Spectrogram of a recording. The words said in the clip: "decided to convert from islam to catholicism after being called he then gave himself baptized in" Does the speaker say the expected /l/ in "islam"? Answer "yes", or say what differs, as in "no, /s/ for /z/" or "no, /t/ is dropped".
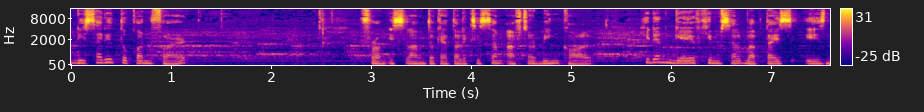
yes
